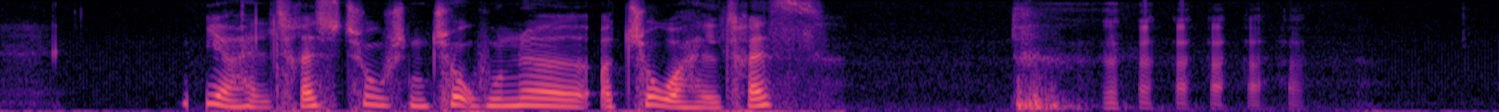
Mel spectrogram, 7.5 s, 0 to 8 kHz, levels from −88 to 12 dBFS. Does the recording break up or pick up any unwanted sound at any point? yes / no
yes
